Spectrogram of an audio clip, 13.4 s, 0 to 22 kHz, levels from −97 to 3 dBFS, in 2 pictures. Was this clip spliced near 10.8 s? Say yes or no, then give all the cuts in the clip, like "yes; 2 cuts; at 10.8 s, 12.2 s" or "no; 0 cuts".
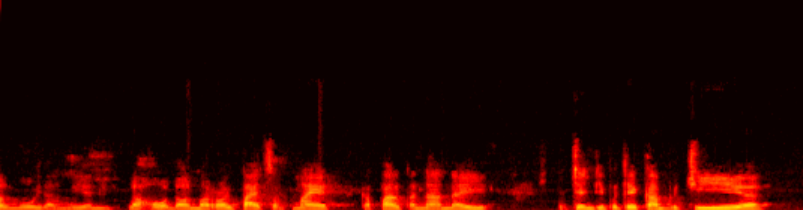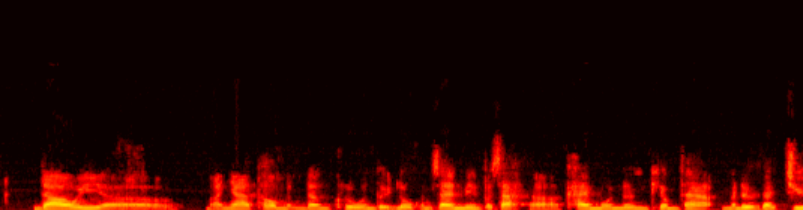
no; 1 cut; at 1.0 s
